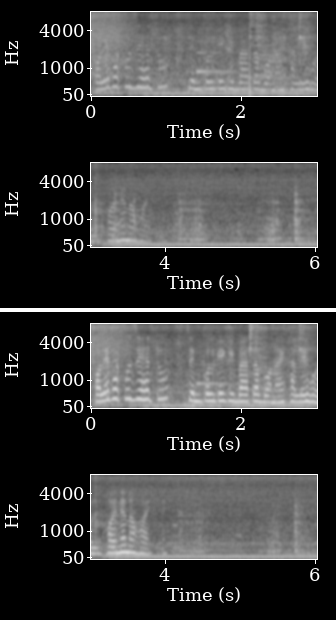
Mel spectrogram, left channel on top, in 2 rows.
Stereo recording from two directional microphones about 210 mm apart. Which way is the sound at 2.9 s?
45° right (ahead or behind).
